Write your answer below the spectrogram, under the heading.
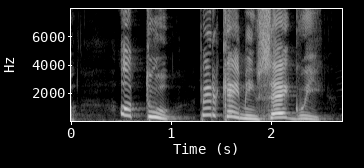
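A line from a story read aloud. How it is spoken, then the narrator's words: Thin surprising shout. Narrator (Italian): Con una voce sottile che sorprese gli astanti, il primo cavaliere gridò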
